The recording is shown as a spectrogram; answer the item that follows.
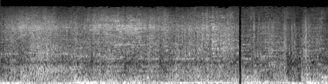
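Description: Cinematic sound effect for an animated like-and-subscribe outro: a loud deep boom with shattering glass that carries on as a dense, bass-heavy swell.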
